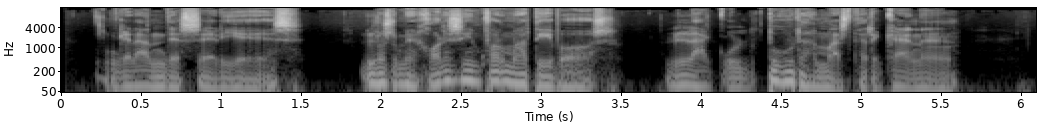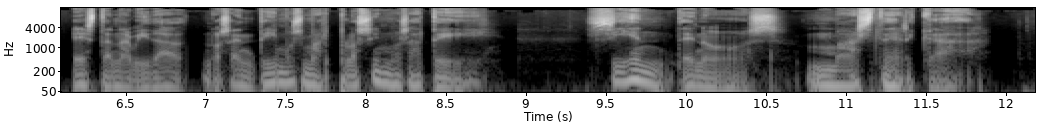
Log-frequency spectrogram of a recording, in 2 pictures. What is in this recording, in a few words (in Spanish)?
locutores navidad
